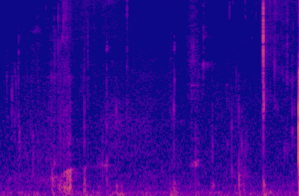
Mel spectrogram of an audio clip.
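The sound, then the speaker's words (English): Biting and chewing of a gummy candy being tasted, soft squishy mouth sounds with a few sharper crunchy bites, fairly quiet and steady, no one talking. “Oh, me being like, I totally thought it was a Sour Patch Kid when there's a clear.”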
